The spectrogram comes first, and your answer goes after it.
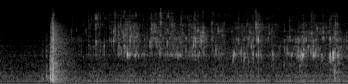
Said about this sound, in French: Je vais pouvoir ajouter l'eau.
